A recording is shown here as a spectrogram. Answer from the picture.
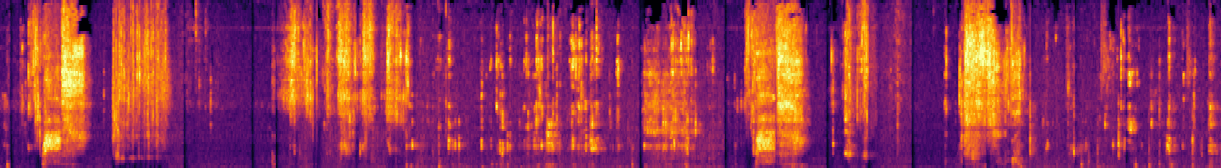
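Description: Close-miked ASMR mouth sounds: many small wet lip and tongue clicks, broken by several short, loud breathy hissing bursts.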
